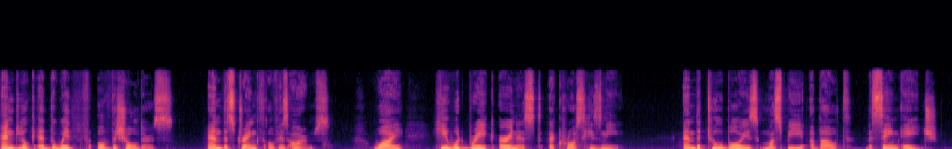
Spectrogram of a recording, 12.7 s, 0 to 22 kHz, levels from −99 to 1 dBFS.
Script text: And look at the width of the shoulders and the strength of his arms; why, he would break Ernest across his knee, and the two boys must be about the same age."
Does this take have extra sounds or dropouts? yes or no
no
